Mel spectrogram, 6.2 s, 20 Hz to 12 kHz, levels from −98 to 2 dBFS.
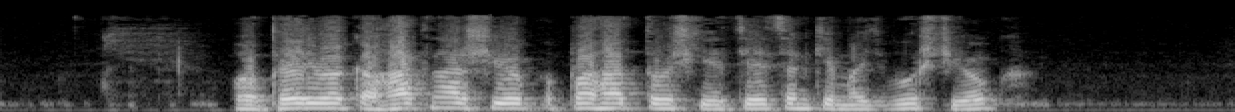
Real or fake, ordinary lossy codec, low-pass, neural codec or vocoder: real; AAC, 64 kbps; 7.2 kHz; none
